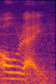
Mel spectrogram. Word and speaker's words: অওরি: আমার নাম হচ্ছে অরী। বলতে বলতে এটা অরি হয়ে গেছে। বাট আপনি যদি Googleুগল ট্রান্সলেট দেন এটা আসবে ঔরাই।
